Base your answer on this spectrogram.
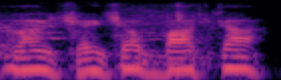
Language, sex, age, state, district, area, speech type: Bengali, male, 60+, West Bengal, Birbhum, urban, spontaneous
